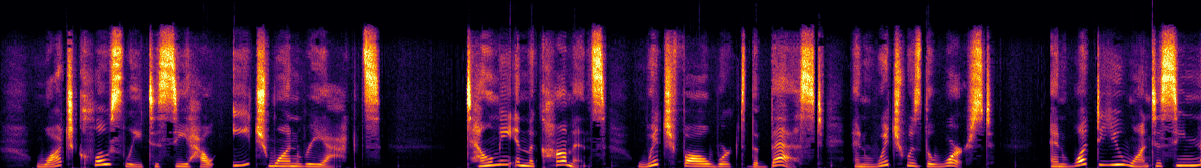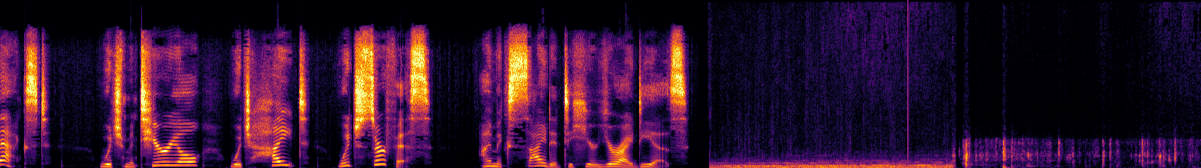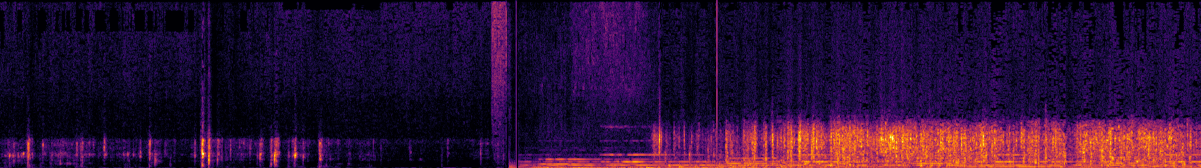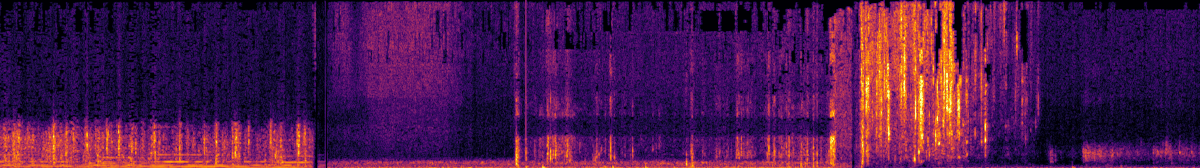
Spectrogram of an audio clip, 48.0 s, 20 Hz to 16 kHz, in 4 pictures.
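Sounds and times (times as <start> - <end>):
steady low rumble: 19.1 - 21.6, 29.0 - 43.8
tomato bursting wet splatter: 44.6 - 46.4.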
